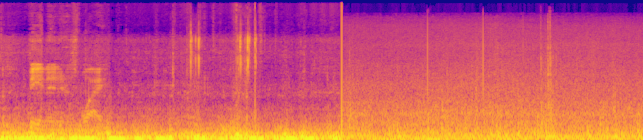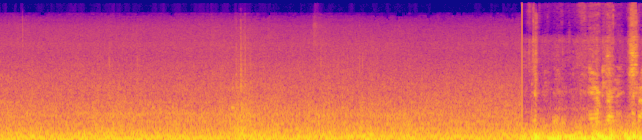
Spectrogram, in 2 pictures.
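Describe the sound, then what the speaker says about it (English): A heavy pulp truck rumbles past on a gravel road along the Kennebec River in rural Maine, a loud, steady low roar lasting several seconds with wind buffeting the microphone, brief voices before and after. "They're running trucks through here"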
